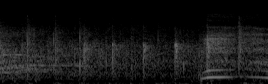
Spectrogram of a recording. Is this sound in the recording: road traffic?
no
